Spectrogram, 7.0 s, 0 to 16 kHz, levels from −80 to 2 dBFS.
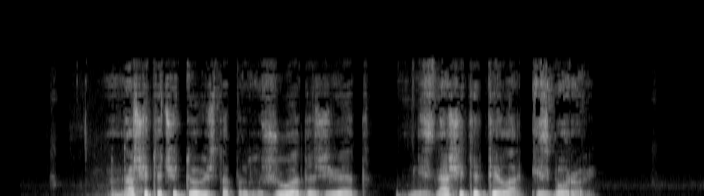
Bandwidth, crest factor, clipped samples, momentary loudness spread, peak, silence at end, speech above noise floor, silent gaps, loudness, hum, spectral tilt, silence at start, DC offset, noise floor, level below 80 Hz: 11.5 kHz; 20 dB; under 0.1%; 12 LU; -6 dBFS; 1.1 s; 47 dB; none; -23 LUFS; none; -5 dB/octave; 1.05 s; under 0.1%; -70 dBFS; -52 dBFS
